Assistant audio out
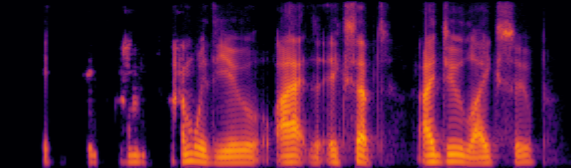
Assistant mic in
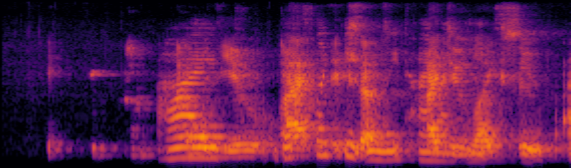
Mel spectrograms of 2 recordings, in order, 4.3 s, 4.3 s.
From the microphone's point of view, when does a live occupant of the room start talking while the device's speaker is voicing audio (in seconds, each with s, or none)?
1.1 s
